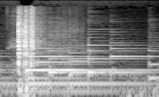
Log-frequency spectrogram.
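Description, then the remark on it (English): Dice are rolled to see if the character Strax dies, clattering in a quick burst of sharp clicks, followed by a few lighter taps as they settle, over a steady tonal hum in the background. “So rolling the dice now to see if Strax dies.”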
